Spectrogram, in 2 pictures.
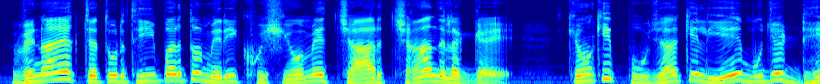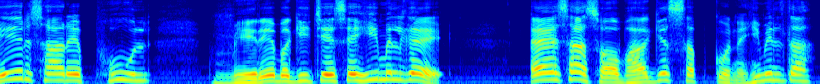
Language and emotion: Hindi, happy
